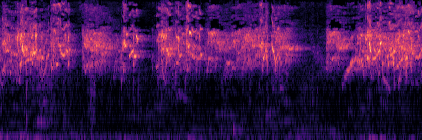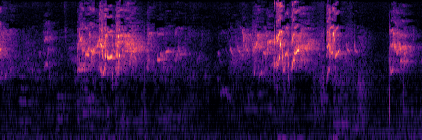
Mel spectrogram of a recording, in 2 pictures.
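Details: A pair of lovebirds giving dense, shrill, scratchy chirping bursts in clusters of about one second, broken by short pauses, with high rapid twittering throughout.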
